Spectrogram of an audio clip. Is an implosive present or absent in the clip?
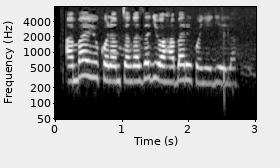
present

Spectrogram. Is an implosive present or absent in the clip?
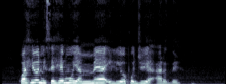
present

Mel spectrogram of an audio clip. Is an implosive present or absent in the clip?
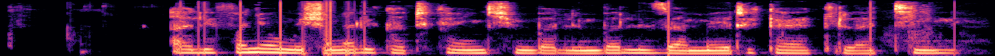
absent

